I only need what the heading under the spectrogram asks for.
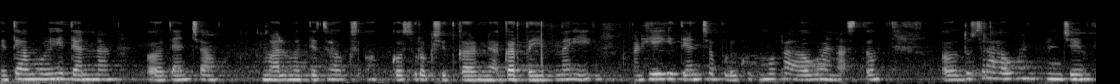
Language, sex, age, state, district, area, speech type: Marathi, female, 18-30, Maharashtra, Ahmednagar, rural, spontaneous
